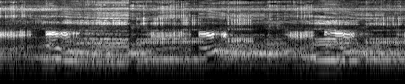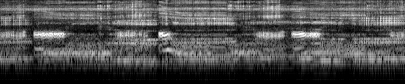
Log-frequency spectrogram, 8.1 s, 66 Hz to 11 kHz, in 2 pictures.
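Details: Captive howler monkeys howling at the L.A. Zoo in May 2014: a deep, growling, rasping roar that runs without pause, broken into rhythmic throaty pulses roughly every half second.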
